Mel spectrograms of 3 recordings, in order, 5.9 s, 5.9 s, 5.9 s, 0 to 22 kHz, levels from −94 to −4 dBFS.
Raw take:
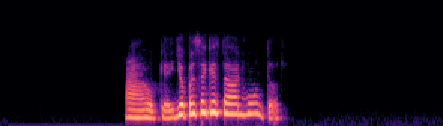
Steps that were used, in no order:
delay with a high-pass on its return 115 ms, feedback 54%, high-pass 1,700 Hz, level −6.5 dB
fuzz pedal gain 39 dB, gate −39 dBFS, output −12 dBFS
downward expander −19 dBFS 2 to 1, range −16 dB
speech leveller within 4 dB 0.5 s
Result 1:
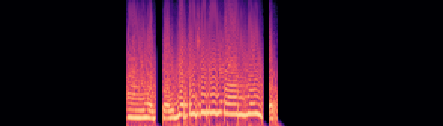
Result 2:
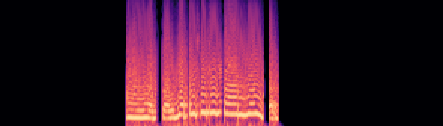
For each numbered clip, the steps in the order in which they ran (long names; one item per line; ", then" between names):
downward expander, then delay with a high-pass on its return, then fuzz pedal, then speech leveller
delay with a high-pass on its return, then speech leveller, then downward expander, then fuzz pedal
